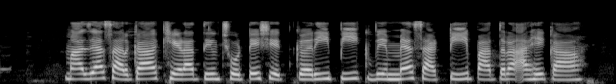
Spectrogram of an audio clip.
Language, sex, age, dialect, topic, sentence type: Marathi, female, 18-24, Standard Marathi, agriculture, question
